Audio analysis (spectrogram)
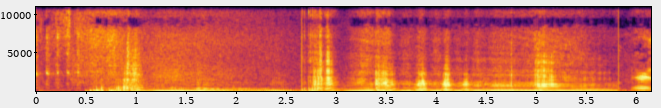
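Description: A Honda Civic 1.6 SOHC VTEC engine is revved up close and loud, climbing in two long sustained blips with a brief dip between them and settling back toward idle at the end.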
